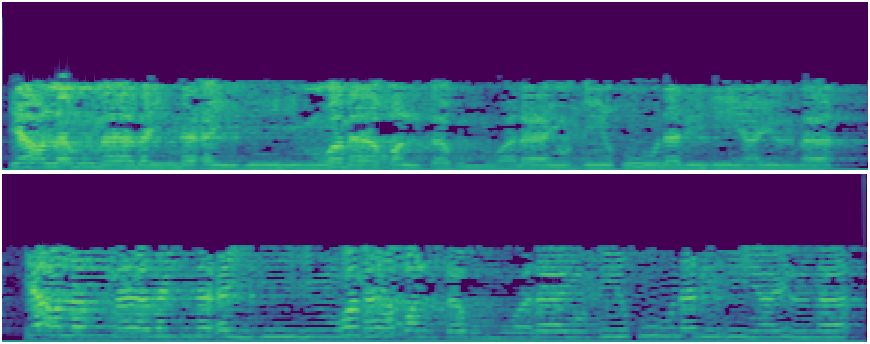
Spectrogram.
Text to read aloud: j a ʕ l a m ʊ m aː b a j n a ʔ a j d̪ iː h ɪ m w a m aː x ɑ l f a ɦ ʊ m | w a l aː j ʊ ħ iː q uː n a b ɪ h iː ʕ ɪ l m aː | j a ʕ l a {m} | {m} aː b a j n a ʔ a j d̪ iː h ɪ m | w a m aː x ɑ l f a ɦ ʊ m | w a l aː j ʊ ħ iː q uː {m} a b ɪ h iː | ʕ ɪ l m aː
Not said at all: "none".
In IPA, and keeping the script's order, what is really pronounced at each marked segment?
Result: m, m, n

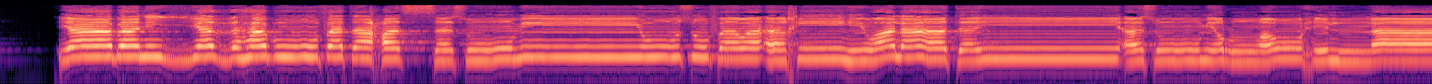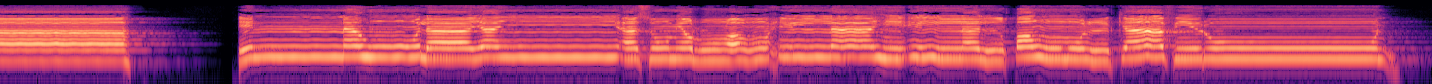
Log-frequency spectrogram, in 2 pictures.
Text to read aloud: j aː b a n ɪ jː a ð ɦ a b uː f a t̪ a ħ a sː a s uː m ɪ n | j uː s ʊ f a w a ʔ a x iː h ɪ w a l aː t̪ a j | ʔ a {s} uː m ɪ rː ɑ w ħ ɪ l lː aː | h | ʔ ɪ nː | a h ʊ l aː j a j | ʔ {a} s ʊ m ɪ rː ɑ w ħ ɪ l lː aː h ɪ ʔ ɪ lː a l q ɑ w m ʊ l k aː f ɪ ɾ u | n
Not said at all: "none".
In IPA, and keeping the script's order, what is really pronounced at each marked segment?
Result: s, a

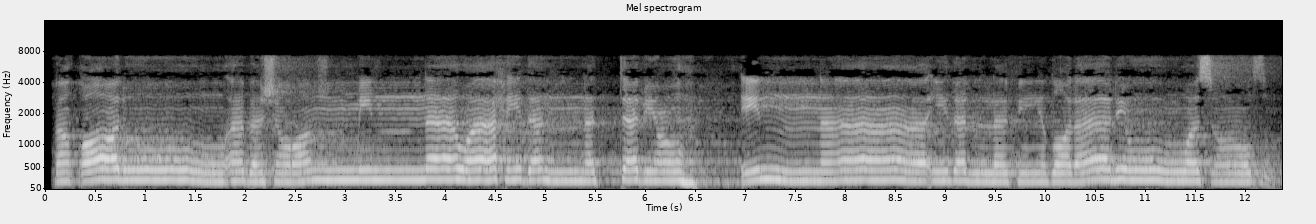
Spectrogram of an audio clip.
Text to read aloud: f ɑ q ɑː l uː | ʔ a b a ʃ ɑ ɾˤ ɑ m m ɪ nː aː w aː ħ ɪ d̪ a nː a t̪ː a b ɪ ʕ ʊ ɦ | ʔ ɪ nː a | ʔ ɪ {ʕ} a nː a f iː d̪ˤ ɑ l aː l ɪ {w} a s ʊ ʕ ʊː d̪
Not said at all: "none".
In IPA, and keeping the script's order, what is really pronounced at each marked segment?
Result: ð, w

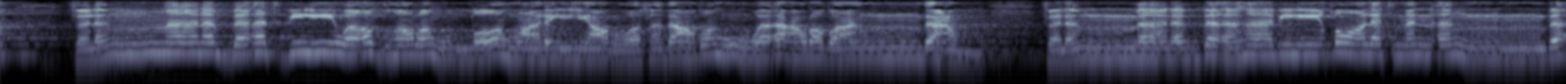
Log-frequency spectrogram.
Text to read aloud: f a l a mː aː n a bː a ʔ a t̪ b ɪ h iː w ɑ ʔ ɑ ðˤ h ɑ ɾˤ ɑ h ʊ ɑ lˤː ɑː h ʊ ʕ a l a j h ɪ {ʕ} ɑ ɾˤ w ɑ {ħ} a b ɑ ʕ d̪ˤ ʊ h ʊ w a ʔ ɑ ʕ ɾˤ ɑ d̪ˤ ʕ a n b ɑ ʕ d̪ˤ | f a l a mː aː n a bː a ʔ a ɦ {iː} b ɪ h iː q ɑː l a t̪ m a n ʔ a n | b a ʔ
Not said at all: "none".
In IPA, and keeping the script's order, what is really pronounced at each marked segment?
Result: ʕ, f, aː

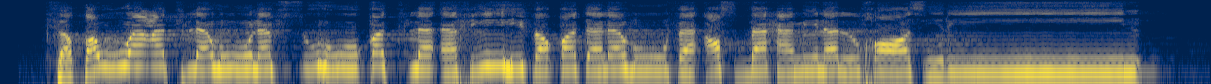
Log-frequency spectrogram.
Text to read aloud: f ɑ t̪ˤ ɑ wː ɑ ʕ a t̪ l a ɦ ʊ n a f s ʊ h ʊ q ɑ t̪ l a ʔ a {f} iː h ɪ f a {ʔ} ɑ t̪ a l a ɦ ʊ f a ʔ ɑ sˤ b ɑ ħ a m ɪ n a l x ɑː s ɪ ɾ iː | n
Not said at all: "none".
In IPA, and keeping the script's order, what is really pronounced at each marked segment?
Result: x, q

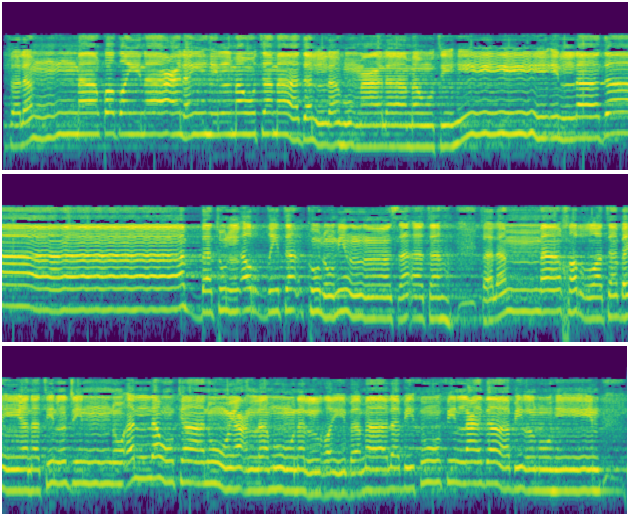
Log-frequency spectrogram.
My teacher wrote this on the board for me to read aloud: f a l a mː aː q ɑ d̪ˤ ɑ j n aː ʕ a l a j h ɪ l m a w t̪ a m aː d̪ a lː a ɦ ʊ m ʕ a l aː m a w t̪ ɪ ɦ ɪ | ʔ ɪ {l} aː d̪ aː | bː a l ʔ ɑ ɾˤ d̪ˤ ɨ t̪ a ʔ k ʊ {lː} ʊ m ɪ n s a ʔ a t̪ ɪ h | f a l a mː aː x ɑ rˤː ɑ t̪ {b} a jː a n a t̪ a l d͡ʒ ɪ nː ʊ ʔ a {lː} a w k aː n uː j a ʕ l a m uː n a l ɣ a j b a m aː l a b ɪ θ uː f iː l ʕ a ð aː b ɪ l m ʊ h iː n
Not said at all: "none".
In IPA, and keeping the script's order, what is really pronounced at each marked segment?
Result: lː, l, b, lː

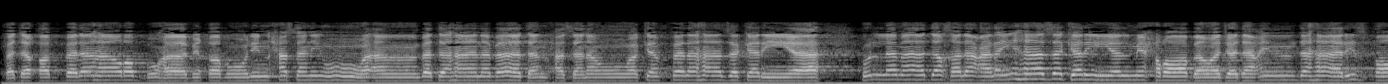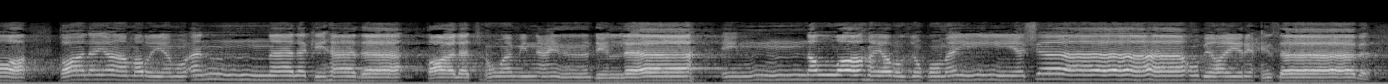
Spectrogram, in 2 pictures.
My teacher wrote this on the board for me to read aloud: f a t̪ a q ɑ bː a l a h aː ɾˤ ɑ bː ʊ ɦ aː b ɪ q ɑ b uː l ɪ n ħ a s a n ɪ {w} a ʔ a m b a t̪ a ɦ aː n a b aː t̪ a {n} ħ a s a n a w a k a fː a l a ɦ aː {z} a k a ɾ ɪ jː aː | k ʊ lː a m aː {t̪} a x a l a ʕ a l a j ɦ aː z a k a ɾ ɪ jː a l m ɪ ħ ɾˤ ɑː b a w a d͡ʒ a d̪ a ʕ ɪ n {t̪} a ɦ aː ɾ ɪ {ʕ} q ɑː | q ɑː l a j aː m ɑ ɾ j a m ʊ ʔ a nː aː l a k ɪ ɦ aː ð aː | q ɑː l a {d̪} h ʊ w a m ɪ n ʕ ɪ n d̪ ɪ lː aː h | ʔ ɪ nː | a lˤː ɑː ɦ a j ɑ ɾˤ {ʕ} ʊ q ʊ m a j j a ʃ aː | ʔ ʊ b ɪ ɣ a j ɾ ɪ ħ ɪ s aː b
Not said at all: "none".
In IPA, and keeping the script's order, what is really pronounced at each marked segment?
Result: w, n, z, d̪, d̪, z, t̪, z

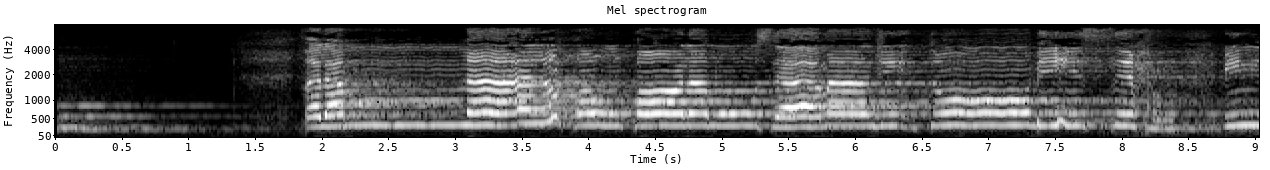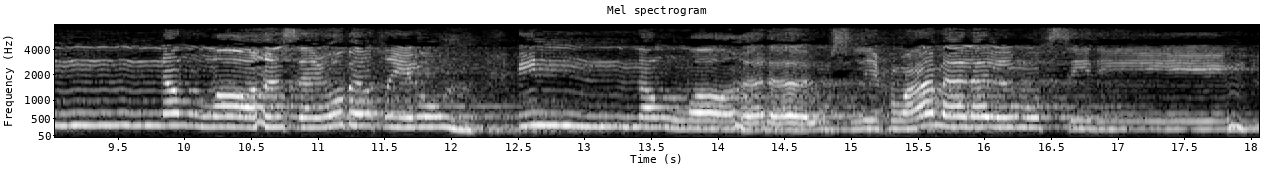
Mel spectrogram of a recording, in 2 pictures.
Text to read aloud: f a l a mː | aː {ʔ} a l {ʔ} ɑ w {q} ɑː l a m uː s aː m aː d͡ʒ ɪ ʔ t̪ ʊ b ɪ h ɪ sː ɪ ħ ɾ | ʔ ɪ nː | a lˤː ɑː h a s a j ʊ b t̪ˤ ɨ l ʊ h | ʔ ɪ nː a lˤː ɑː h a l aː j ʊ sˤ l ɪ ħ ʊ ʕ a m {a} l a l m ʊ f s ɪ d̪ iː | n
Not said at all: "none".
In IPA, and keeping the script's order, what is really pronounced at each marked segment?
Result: ʔ, q, q, a

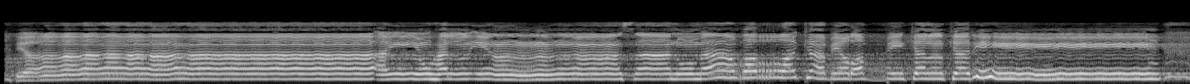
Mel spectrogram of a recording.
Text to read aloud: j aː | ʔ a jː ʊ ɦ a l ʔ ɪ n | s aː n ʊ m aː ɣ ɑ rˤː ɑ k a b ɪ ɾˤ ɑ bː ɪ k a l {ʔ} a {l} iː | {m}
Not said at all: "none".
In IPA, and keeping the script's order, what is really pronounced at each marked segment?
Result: k, ɾ, m

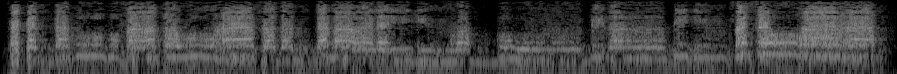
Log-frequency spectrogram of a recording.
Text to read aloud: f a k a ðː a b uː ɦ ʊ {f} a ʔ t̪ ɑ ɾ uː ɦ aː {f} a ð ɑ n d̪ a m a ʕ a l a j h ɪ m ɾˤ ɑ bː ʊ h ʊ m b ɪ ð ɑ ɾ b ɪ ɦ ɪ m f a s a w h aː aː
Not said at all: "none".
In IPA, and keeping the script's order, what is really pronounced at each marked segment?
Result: f, f

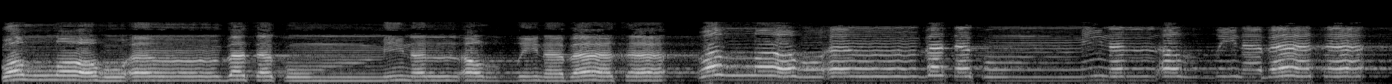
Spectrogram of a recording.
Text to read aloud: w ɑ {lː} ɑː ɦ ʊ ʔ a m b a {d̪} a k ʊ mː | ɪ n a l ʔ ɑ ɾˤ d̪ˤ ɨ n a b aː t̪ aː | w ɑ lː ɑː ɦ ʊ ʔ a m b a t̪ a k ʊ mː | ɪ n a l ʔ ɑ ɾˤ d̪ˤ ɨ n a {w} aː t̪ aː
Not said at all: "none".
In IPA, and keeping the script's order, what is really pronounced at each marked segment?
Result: lː, t̪, b

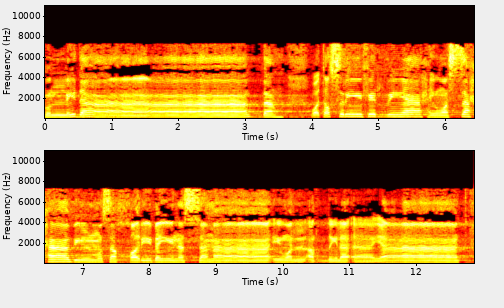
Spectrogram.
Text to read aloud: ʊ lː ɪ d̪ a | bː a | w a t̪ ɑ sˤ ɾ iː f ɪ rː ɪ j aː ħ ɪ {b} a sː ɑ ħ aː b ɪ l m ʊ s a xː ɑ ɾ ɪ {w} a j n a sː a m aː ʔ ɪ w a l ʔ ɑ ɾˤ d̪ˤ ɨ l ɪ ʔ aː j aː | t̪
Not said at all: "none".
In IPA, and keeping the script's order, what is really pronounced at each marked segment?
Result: w, b

